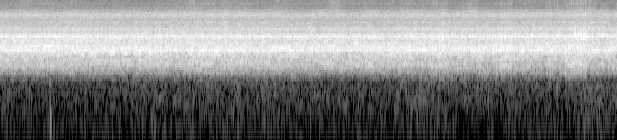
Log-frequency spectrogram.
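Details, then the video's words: Cicadas calling in the wild during a cicada hunt: a dense, continuous high-pitched hiss-like buzz that holds an even level throughout, with a faint tap near the start. "Hunting cicadas || Making crazy noise in the wild yet drawing our eyes to catch them."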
